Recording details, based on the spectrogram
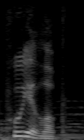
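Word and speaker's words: Puyallup: A few days later, he took his sons to Puup, Washington, to stay with his father, Steven.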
